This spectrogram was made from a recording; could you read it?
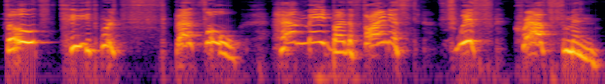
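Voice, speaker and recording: Woman acting out a high, wailing toothless old grandpa. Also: big pitch swings, full character voice. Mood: indignant. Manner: drawn-out, mumbling, toothless-sounding speech. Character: distraught old grandfather who lost his false teeth.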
